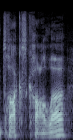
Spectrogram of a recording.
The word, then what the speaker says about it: Tlaxcala: And they formed alliances of these people who hated the Aztecs, like the Tlaxcala, which is, I used to pronounce them Tlaxcala, which is unpronounceable.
